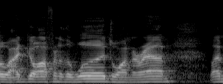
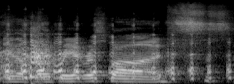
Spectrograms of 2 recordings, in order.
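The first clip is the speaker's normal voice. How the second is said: laughing; 11 semitones higher, 5 dB louder, much slower than usual. Real, not acted. Laughing at odd segue.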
